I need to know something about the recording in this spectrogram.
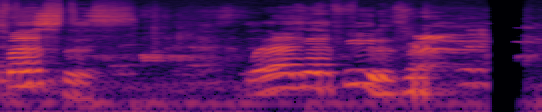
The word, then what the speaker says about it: Festus: As Bro, is it Fetus? Festus. Oh, Festus?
